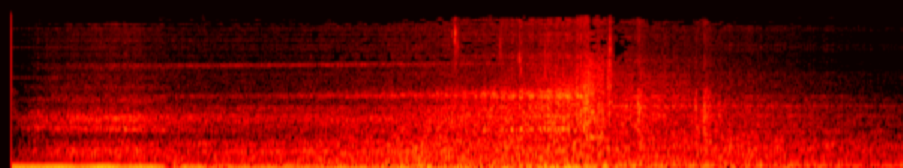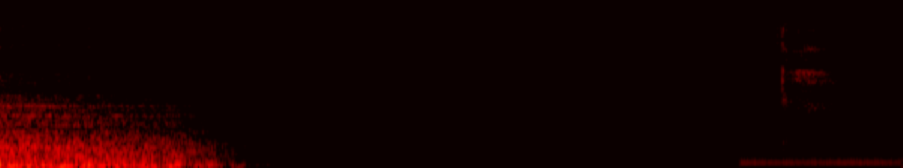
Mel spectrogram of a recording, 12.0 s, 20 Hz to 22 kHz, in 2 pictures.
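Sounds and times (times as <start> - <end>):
faint tone rising in pitch: 0.1 - 4.2
deep rumble: 0.1 - 7.8.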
